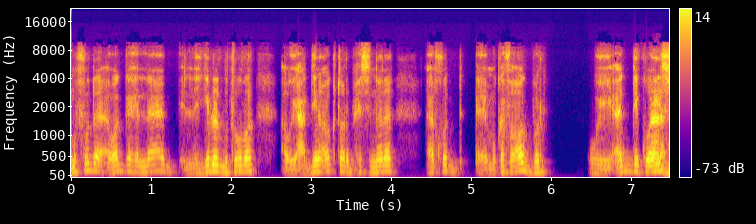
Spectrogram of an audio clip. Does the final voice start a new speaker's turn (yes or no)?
yes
